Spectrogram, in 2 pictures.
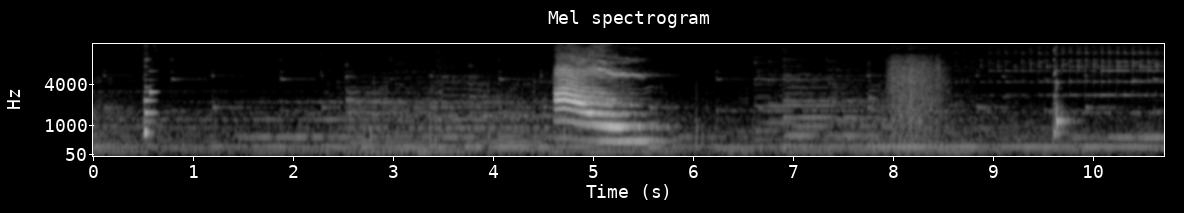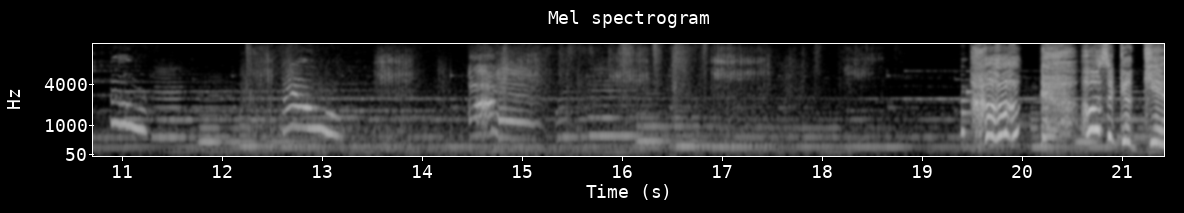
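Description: Cat meows from the video game Genshin Impact, several rising and falling calls scattered across a quiet scene with a steady low musical hum, ending in a brief jingling burst.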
